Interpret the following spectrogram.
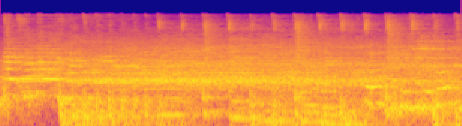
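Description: A hip-hop beat over a concert PA, its heavy bass dropping in suddenly about a second in under a steady drum pattern, with a crowd cheering and singing along.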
